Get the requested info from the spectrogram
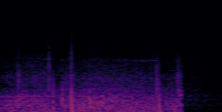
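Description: Crackling noise with scattered sharp pops, left at the tail of a recorded song after its last chord fades, cutting off suddenly just before the end.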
